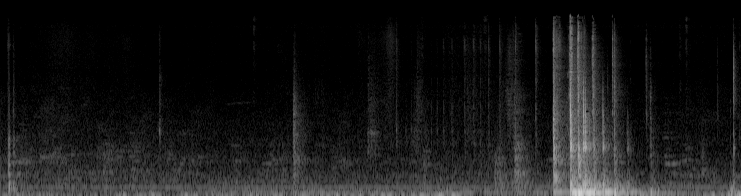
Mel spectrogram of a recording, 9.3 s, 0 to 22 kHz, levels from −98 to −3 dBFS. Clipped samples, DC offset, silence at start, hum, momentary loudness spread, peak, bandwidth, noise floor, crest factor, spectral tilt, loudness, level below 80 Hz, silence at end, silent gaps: under 0.1%; under 0.1%; 0.1 s; none; 31 LU; -14 dBFS; 16.5 kHz; -64 dBFS; 28 dB; -4.5 dB/octave; -35 LUFS; -42 dBFS; 0 s; none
